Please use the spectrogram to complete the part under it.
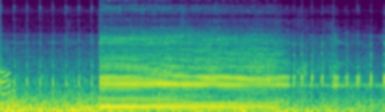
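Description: A small dirt bike engine buzzes and revs nearby.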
